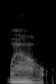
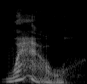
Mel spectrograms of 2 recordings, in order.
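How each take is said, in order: First: It is said with low enthusiasm. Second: It is said with high enthusiasm.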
